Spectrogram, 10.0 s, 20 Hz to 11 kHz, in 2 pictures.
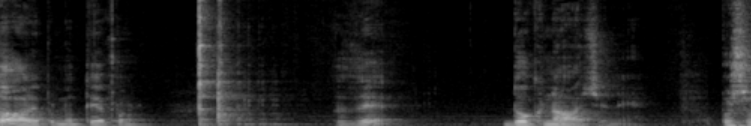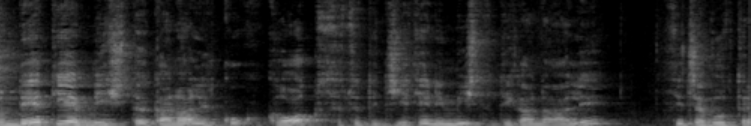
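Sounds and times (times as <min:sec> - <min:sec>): knife clinking on ceramic plate: 0:01.3 - 0:01.9.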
